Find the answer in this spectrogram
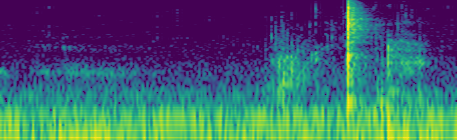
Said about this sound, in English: I've only had one little sip here, so I'm going to take a second one and get the full spectrum.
